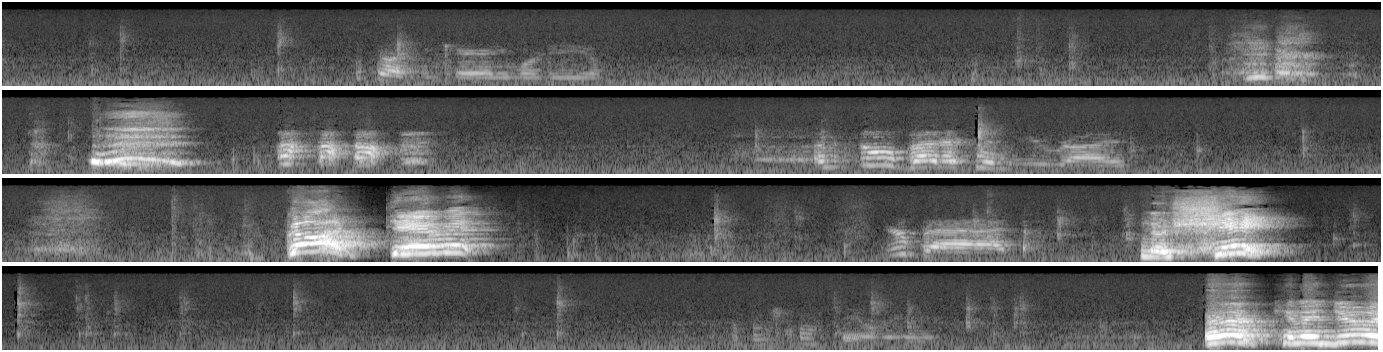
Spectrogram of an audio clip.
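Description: Chirpy electronic game sound effects play from a television speaker.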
